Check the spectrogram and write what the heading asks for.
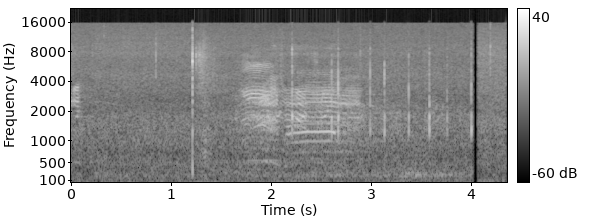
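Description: Open-air ambience of wind rumbling on the microphone, with distant voices and one sharp knock about a second in.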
